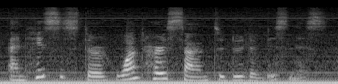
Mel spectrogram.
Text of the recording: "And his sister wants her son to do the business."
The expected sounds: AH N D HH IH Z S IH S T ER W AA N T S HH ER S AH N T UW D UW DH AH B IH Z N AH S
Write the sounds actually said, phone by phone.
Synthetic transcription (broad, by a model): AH N D HH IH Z S IH S T ER W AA N T HH ER S AH N T UW D UW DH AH B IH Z N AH S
